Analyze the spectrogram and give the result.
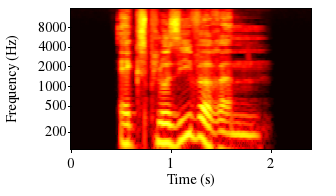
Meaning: strong dative masculine/neuter singular comparative degree of explosiv
- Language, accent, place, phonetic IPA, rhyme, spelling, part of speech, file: German, Germany, Berlin, [ɛksploˈziːvəʁəm], -iːvəʁəm, explosiverem, adjective, De-explosiverem.ogg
